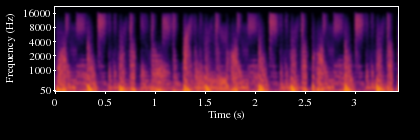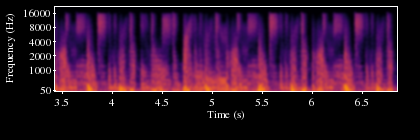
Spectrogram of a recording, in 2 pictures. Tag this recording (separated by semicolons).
8-bit; awesome; chords; digital; drum; drums; game; hit; loop; loops; melody; music; sample; samples; sounds; synth; synthesizer; video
